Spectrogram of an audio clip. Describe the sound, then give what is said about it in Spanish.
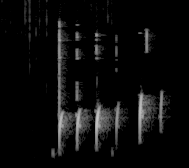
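A quick, uneven run of about eight bubbly plops, each a short hollow pop with a slight upward bend in pitch, fairly loud against a quiet background. “Las burbujas hacen...”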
